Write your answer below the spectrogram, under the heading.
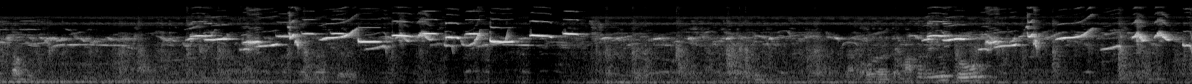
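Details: Oriental magpie-robin song played to provoke another bird: varied clear whistled phrases, rising and falling slurs with sharp chips, delivered in a lively run, pausing around six seconds before resuming with similar bright, twisting notes.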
